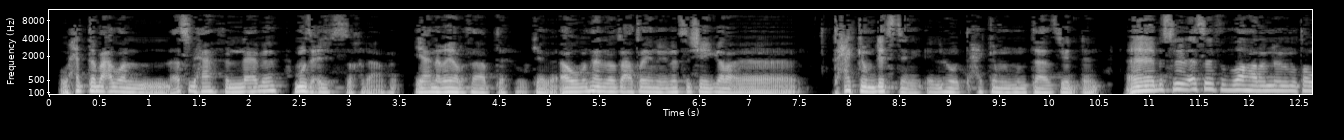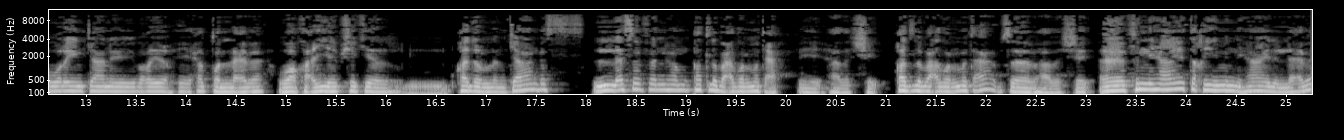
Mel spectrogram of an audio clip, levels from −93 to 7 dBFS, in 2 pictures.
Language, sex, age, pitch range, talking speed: Arabic, male, 20-39, 115-150 Hz, 140 wpm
